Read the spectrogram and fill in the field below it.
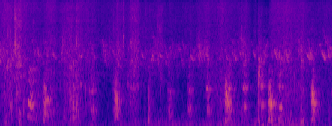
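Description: Chickens cluck in short, scattered bursts at close range over a steady low background hum, with several birds calling irregularly.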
